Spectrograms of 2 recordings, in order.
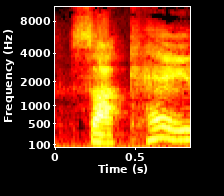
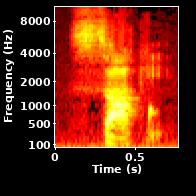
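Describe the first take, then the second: First: The word has a Japanese-style pronunciation. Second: The word has an American-style pronunciation. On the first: The speaker calls it right. "It's pronounced sake because there's an accent over that damn E" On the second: The speaker calls it wrong. "American pronunciations that just anger me. Like, sake"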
